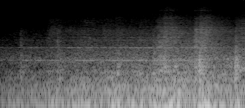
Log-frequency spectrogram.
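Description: A train carrying a group of Glasgow detectives to Lancaster rumbles steadily along the rails, with a deep low-end roar and rhythmic clickety-clack from the wheels, growing slightly louder toward the end. No voices are heard.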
